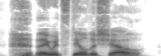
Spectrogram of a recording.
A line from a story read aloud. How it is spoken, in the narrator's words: I laughed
